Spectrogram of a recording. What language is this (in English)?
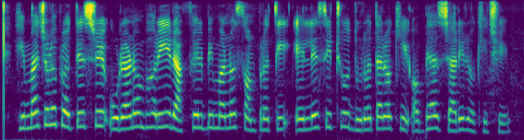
Odia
